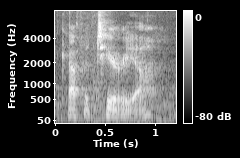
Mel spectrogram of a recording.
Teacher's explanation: So that would sound like calf, tier, E, with the stress on tier.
